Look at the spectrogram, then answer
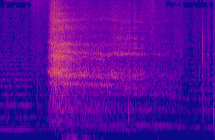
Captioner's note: sigh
